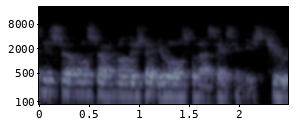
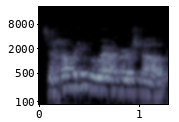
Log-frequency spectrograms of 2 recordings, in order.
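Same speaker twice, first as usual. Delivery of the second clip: louder repeat; 5 semitones higher, 8 dB louder, faster than usual. Real, not acted. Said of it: "audience barely answers, he repeats".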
